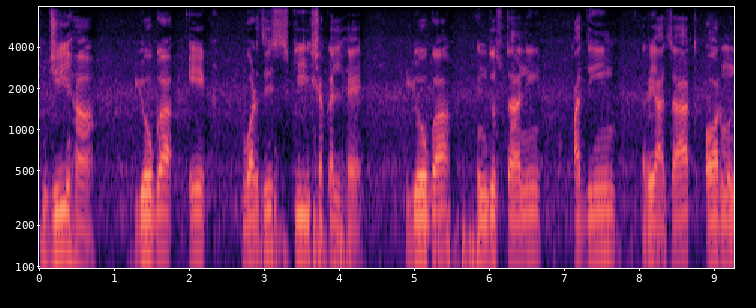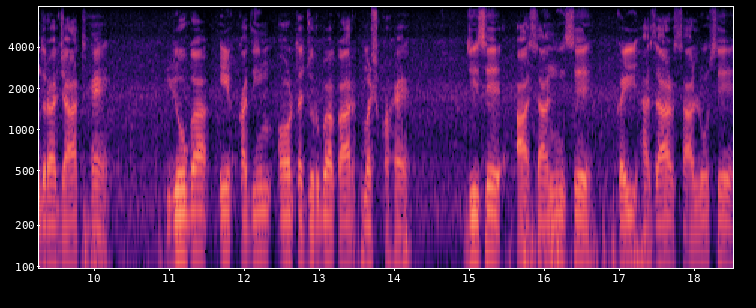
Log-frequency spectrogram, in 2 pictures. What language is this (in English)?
Urdu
